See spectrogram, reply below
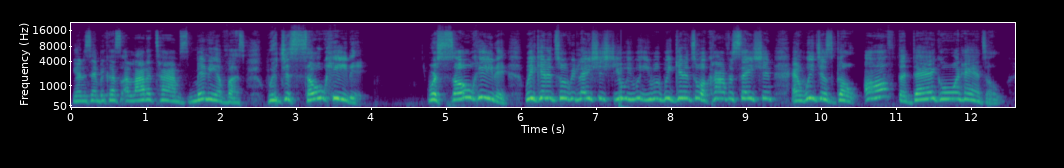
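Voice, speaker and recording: A middle-aged woman, giving casual relationship advice to viewers in an animated, preachy way and acting out quoted scenes. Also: high voice, normal speed.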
